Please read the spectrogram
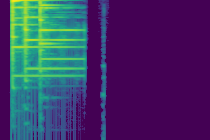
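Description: A notification-bell chime sound effect, struck once just after the start and ringing out in under a second.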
